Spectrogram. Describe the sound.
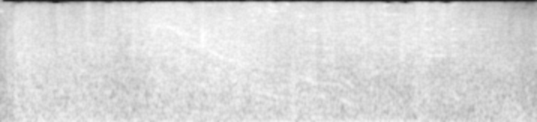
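A scooter explodes right beside a car on a street, a loud, dense, roaring blast that stays at full strength throughout without fading.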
